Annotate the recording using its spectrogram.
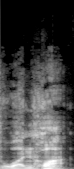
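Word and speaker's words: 文化: The Chinese word for civilization is wenhua, wenhua. And you spell it with the exact same characters. You write it the same way. But as you can see, very different pronunciation.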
